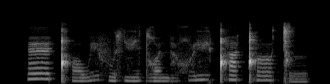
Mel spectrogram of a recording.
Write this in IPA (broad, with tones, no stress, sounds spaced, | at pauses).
ɛː˥ ǃʰ ɔ˩ w e̤˥ f u˩ s vʲ e˩ d ʁʷ ɛ˩ n ɾ a̤˩ χʷ a̤˥ vʲ ṳ˥ ǃʰ a˥ ǃʰ ɤː˥ ǀ ɯ˩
